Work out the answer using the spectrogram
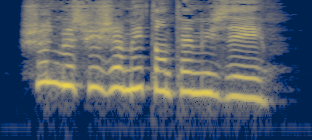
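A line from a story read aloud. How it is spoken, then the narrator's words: Exclaimed. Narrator (French): s'exclama-t-elle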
